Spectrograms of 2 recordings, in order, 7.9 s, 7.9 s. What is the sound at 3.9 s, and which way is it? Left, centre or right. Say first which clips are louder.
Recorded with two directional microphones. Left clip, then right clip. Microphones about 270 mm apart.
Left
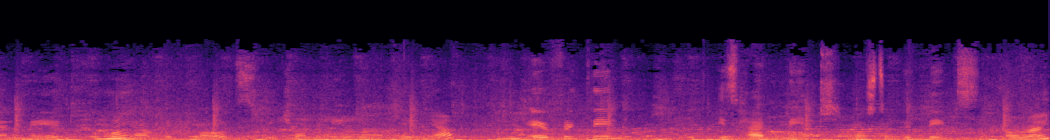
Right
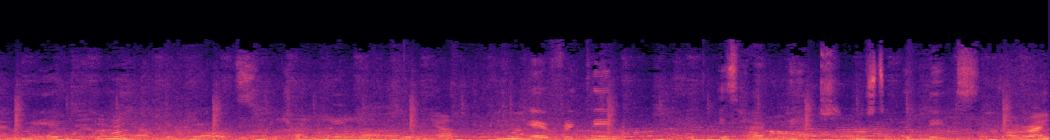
Speech: left 2 dB; left.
